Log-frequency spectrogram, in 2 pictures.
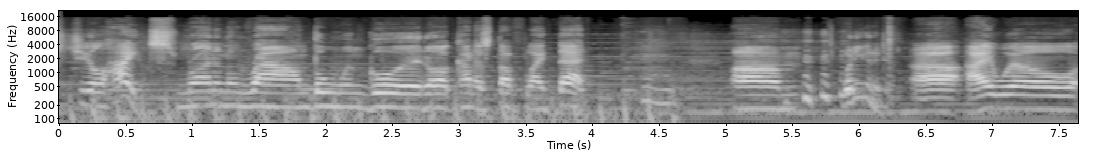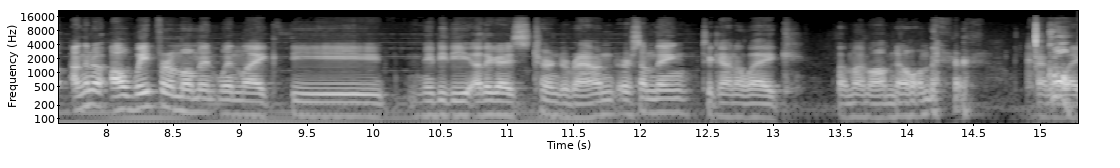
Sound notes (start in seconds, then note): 5.2 giggling; 14.0 chuckles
